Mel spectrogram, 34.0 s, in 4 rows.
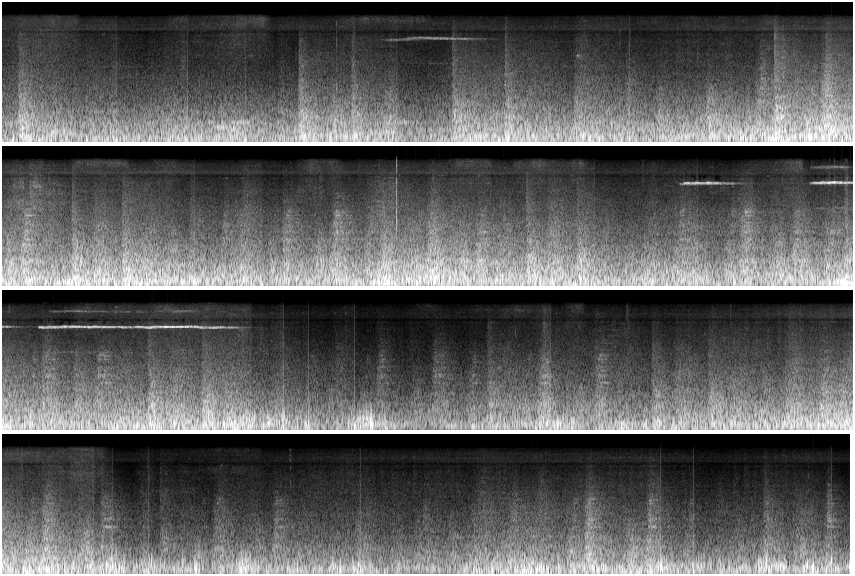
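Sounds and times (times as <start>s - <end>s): train rumbling across steel bridge: 0.0s - 34.0s
wheels clacking over rail joints: 0.0s - 34.0s
high wheel squeal: 4.0s - 4.9s, 15.3s - 15.9s, 16.6s - 19.5s.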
